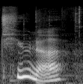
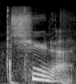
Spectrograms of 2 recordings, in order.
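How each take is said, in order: First: It begins with a separate t and y sound. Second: It begins with a squished ch sound. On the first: "instead of saying tuna" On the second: "we often squish it together and make a ch sound"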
